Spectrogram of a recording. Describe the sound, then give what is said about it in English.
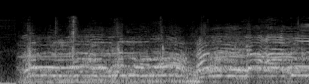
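A crowd of hundreds in Baghdad shouts anti-American slogans in a loud, sustained roar, many voices rising and falling as one, continuous throughout, ending in English with "No, no, Bush." “hundreds shouting anti-American slogans, ending in English with "No, no, Bush."”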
